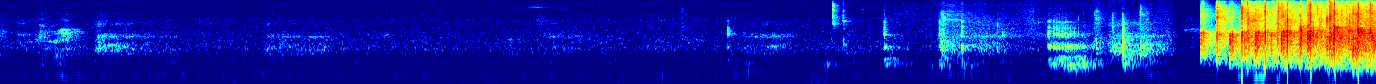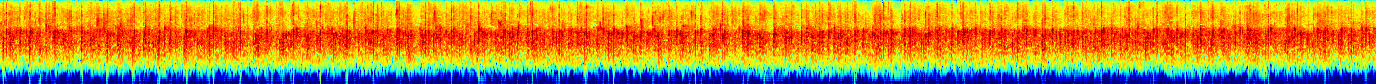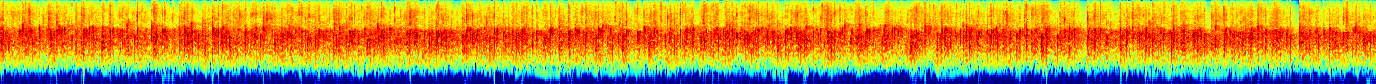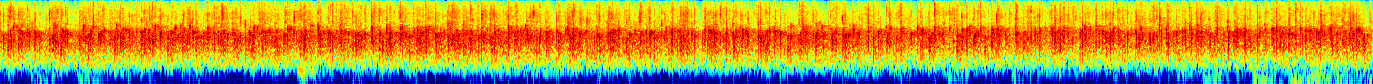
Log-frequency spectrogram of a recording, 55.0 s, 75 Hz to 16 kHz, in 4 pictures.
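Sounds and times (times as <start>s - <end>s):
audience applauding: 12.0s - 55.0s.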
